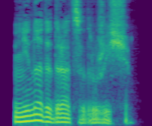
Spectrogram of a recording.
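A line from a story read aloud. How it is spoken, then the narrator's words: Gentle. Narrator (Russian): мягко сказал я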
